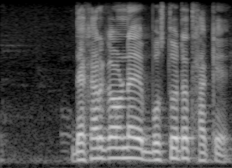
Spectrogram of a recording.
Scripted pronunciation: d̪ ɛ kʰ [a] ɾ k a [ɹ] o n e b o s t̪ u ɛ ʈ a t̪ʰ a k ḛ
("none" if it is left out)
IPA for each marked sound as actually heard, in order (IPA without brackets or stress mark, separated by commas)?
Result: a, ɾ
